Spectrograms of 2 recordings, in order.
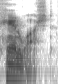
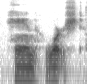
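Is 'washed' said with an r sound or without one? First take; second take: without r; with r. First: Washed is said plainly, with no r sound. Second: Washed is said with an r sound, like warshed.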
